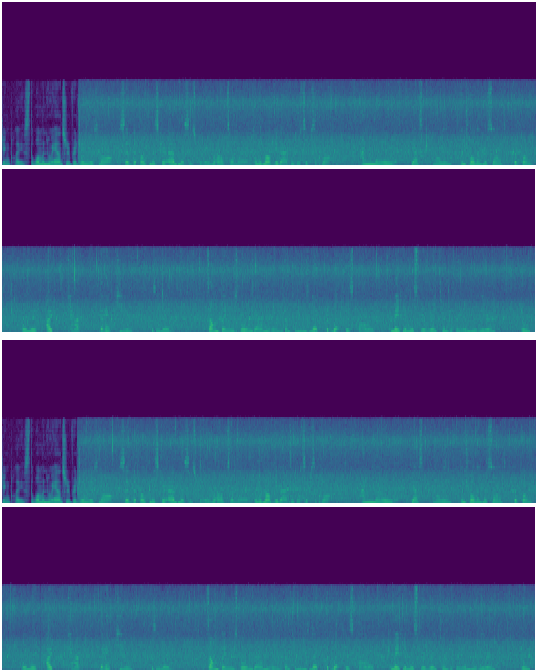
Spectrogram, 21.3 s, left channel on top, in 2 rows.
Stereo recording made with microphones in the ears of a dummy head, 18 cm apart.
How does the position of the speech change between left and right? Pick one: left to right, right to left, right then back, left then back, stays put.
stays put.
